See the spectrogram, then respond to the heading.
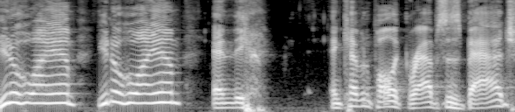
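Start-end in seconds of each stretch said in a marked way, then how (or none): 0.0-1.8 very high, shrill, loud yelling. Retelling a movie scene where robbed cops yell at masked robbers: retelling a yell. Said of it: "the cops start yelling".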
